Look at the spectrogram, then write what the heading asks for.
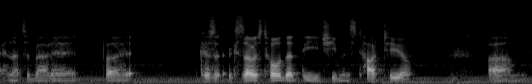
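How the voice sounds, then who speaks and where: Over music in the background, a man mumbles at a very fast pace. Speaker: gaming youtuber. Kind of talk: gameplay commentary. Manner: mumbling; halting.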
